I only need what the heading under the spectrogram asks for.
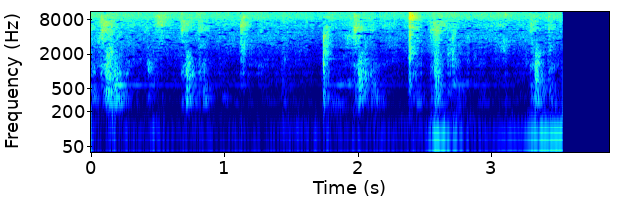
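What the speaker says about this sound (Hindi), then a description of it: "लगभग 1 मिनट प्याज फ्राई करने के बाद हम इसमें लहसुन और अदरक का पेस्ट डाल के फ्राई कर लेंगे" Onion frying in a pan with garlic and ginger paste, a quiet steady sizzle broken by scraping stirs and small crackling pops, continuous until it cuts off.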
